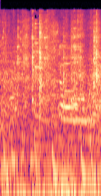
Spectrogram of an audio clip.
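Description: Background music with held notes over a low bass, and light clinks of a knife and fork on a plate beneath it.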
